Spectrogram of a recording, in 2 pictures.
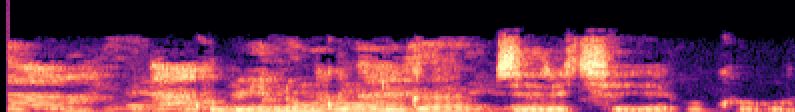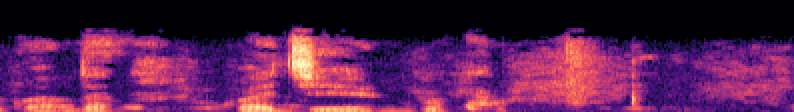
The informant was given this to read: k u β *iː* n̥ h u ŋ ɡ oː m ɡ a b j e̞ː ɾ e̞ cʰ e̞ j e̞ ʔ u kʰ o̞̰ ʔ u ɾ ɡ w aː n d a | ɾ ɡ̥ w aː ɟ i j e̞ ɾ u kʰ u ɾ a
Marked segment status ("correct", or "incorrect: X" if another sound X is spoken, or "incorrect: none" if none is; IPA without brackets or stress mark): correct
